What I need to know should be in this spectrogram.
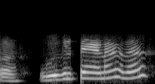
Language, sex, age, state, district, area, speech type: Malayalam, female, 30-45, Kerala, Thiruvananthapuram, rural, conversation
